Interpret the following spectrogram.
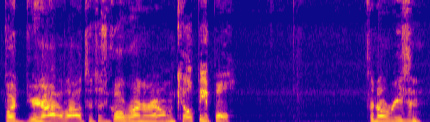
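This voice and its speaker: A man's voice: high voice, a little fast, darkish tone, dry recording, low-quality recording. A man ranting angrily and profanely in a casual vlog monologue, repeating himself as he goes. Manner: angry, profane, repetitive ranting. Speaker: vlogger.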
